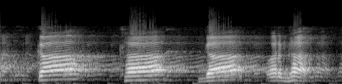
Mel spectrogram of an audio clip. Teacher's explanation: ऐसे वर्ण जिनका उच्चारण स्थान कंठ से होता है वे है क वर्ग पूरा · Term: कंठे वर्ण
